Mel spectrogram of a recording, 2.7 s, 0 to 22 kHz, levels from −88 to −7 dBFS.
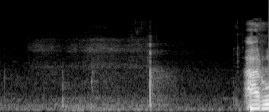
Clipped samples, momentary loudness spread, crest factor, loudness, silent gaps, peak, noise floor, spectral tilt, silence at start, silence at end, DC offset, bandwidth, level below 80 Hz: under 0.1%; 24 LU; 24 dB; -25 LUFS; none; 0 dBFS; -54 dBFS; -7.5 dB/octave; 2.45 s; 0 s; under 0.1%; 10 kHz; -56 dBFS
